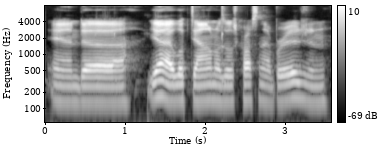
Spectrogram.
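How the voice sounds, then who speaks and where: A man's voice: medium pitch, level tone, normal speed, warm tone, clean tone. A young man co-hosting a podcast, telling stories in a laid-back, joking way full of fillers. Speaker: podcast co-host. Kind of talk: casual chat.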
